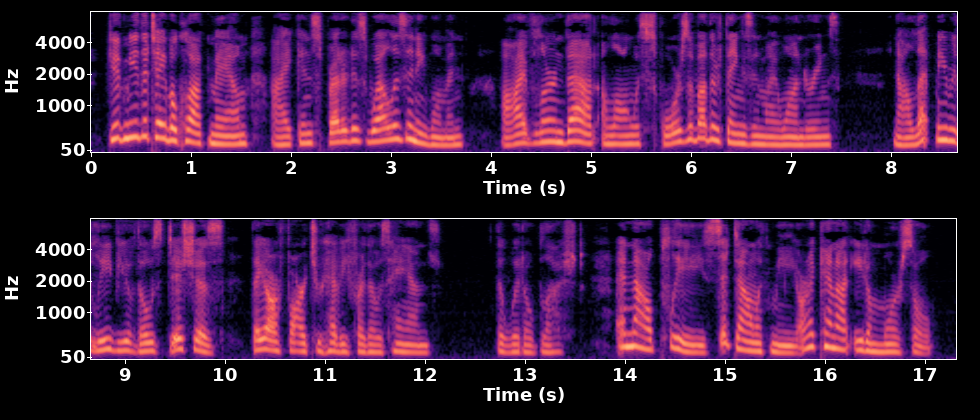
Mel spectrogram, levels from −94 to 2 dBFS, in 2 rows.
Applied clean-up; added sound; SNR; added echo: none; none; none; none.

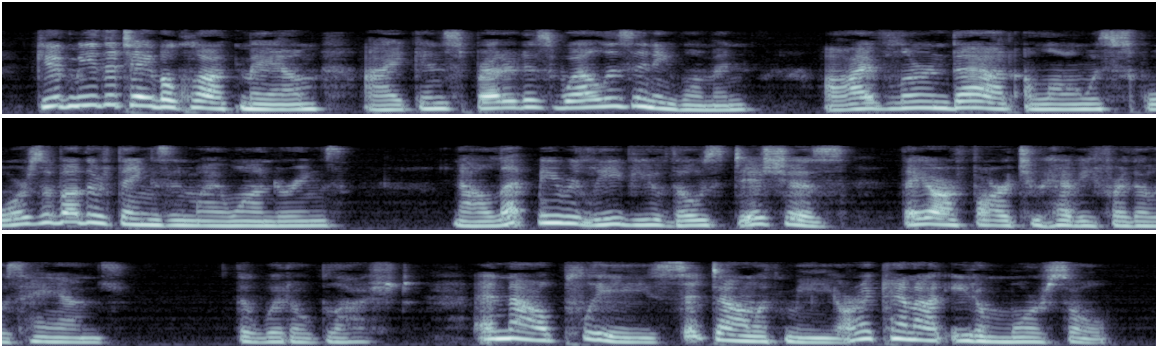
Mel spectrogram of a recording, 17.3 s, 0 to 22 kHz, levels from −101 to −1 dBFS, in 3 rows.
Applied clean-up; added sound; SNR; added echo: none; none; none; reverberation time 0.4 s.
